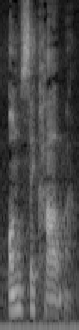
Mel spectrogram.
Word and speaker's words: on se calma: If you want to tell someone to calm down, settle down, like stop freaking out, on se calma, which is actually French, but you pronounce it almost as if it's Italian.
